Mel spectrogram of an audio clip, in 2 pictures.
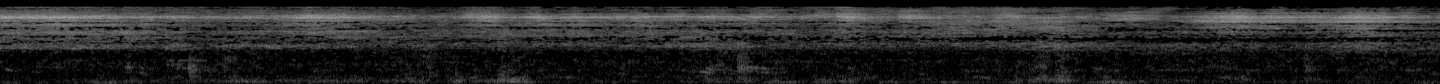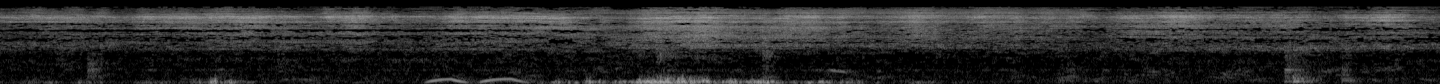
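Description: A steady high-pitched hiss, swelling and fading every second or two, with a brief low rumble about twenty seconds in.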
